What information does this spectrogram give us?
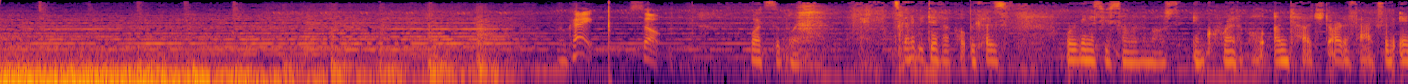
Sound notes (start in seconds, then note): none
